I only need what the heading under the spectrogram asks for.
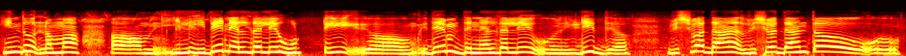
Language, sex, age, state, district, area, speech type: Kannada, female, 18-30, Karnataka, Yadgir, urban, spontaneous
